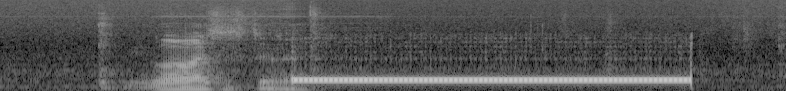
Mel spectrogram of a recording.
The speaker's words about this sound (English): Right, it's ringing. She may be like me, don't answer the phone. She ain't know the number.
